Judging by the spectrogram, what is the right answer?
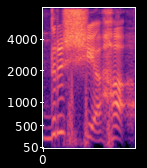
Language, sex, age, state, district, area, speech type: Sanskrit, female, 18-30, Karnataka, Dakshina Kannada, rural, read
